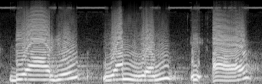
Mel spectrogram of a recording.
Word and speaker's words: drummer: in a lighter manner d r u m m e r drummer again it is a very light pronunciation it is not the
